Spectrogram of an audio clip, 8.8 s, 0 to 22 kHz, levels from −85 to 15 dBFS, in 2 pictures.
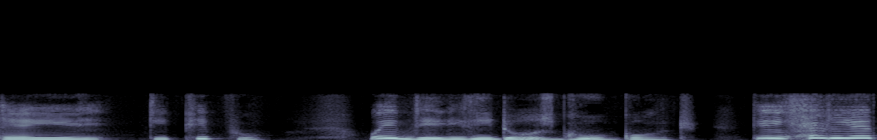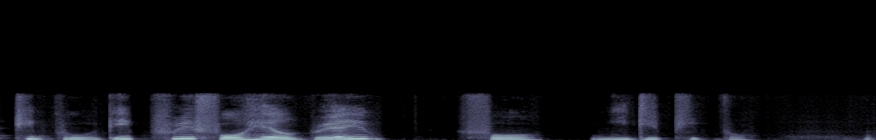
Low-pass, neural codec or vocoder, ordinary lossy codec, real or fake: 7.2 kHz; codec, 16 kHz, 1 kbps, FunCodec, trained on LibriTTS, 50 frames a second; none; fake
